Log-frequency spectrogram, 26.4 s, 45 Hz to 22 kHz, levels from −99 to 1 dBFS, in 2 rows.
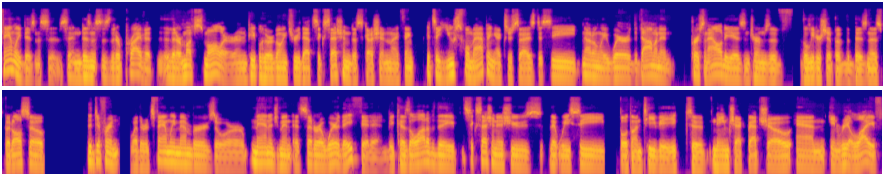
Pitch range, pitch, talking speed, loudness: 85-100 Hz, 90 Hz, 185 wpm, -18 LUFS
